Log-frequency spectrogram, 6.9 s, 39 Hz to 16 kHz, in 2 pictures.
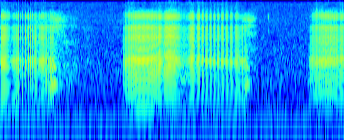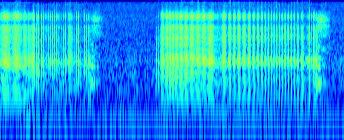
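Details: A sleeping animal snoring slowly and regularly, with long wheezy, whistling breaths about 30 a minute, recorded on a Flip Video camera.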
